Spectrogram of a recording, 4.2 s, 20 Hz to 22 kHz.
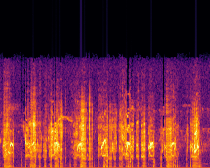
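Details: Nestling black storks in Estonia, 20 June 2021, calling in a changed way to show they are fine after the male cools the hot nest with water and wet grass. Rapid, hoarse, quacking notes repeat about twice a second.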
